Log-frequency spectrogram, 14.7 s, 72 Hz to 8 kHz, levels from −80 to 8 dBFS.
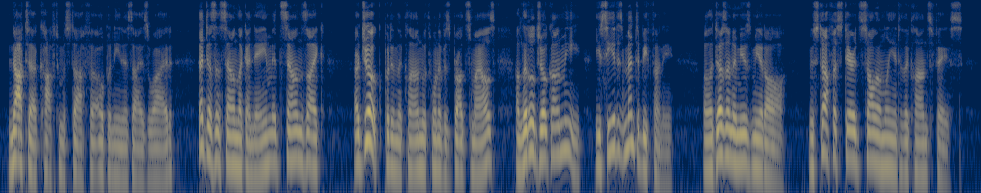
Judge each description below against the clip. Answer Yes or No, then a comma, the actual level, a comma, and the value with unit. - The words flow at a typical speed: No, fast, 225 wpm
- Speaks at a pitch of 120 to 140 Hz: Yes, low, 135 Hz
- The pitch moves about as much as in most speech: Yes, average, 5.0 semitones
